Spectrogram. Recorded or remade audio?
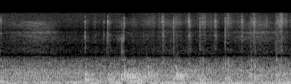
recorded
